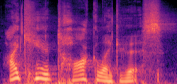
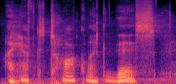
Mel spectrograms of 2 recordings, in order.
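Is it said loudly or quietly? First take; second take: loudly; quietly. First: It is said in a normal, loud voice. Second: It is said quietly and without energy.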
